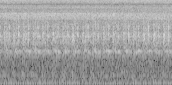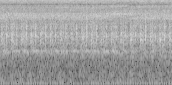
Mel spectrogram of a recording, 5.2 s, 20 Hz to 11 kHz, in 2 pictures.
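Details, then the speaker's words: 1975 Chrysler Cordoba running after long storage, alternator not yet charging. Steady idle with an uneven puffing tick over a low rumble; the owner suspects an exhaust leak and possibly a slight miss. Rough idle. "Have an exhaust leak somewhere. Motor's really not taking too bad. Might be missing a little."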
